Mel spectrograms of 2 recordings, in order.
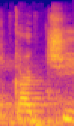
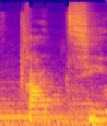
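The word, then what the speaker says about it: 같이: For example, the word kachi, you can obviously say kachi, but if you don't know the correct pronunciation, you call it kati, whereas it's not correct.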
